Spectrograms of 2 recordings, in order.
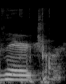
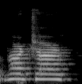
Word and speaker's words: varchar: what we call a very char so um some people pronounce their varchar i say very true um and this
